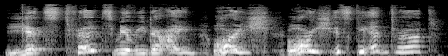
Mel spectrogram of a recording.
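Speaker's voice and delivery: very high-pitched dragon, sudden realisation; aufgeregter kleiner Drache. Acted. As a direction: cry out the discovery in a tiny high dragon voice. Dragon jumps up with the answer. (ganz hohe, aufgeregte Drachenstimme)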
